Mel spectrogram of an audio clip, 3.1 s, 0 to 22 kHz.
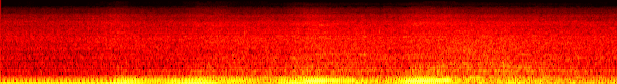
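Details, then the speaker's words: Suzuki Vitara turbo conversion on 4 psi, stock ECU, new exhaust into original rear exhaust, first start: short throttle blips rise and fall cleanly, deep even note, no rattles or misses; healthy free rev. "that's beautiful rev it for a"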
